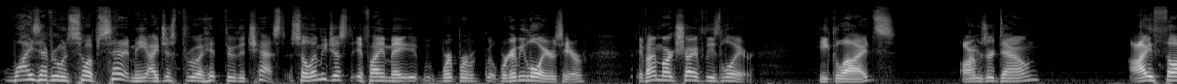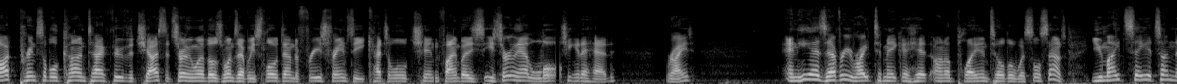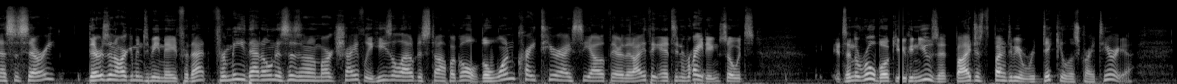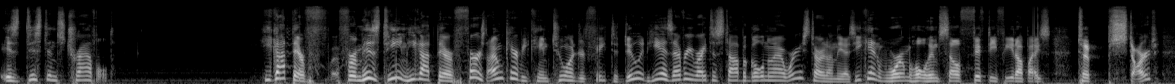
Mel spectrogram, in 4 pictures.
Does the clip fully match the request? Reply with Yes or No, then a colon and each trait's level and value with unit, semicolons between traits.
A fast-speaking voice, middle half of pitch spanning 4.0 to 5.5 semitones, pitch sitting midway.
Yes: fast, 260 wpm; average, 4.7 semitones; medium, 170 Hz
